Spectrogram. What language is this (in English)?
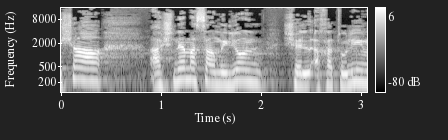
Hebrew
